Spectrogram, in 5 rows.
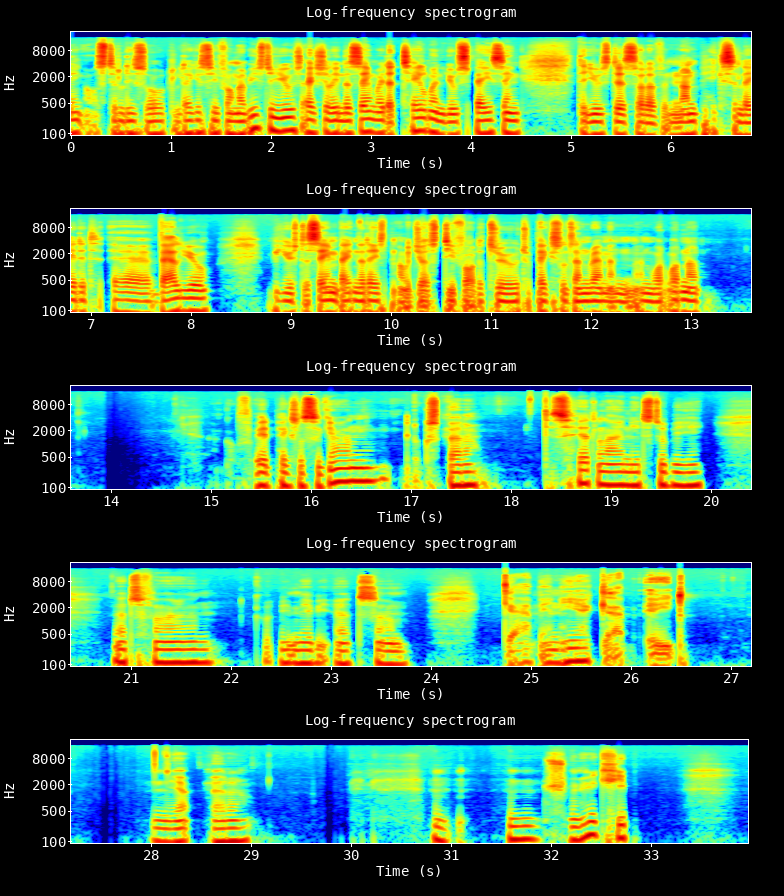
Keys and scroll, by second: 13.3 Tab, 14.2 Tab, 26.5 Return.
